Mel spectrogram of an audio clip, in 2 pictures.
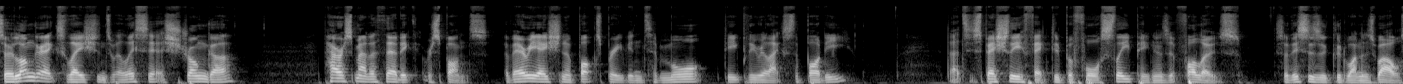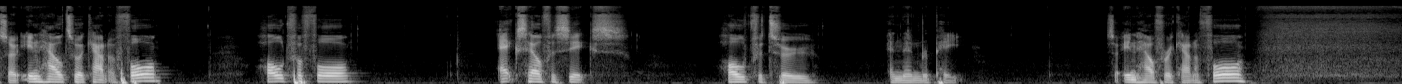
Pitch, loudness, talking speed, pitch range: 110 Hz, -18 LUFS, 135 wpm, 95-130 Hz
